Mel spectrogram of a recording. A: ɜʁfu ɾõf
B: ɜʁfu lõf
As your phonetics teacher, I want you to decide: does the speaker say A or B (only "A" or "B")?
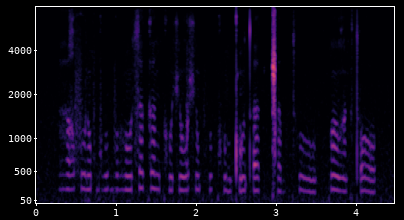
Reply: A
